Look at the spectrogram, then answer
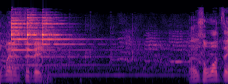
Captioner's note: bell ringing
